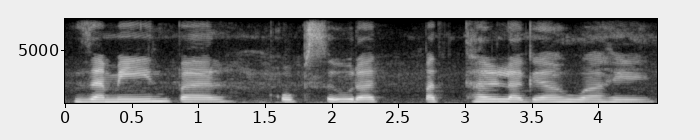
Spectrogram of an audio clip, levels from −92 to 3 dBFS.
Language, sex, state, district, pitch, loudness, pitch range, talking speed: Hindi, female, Madhya Pradesh, Bhopal, 190 Hz, -17 LUFS, 185-195 Hz, 95 wpm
